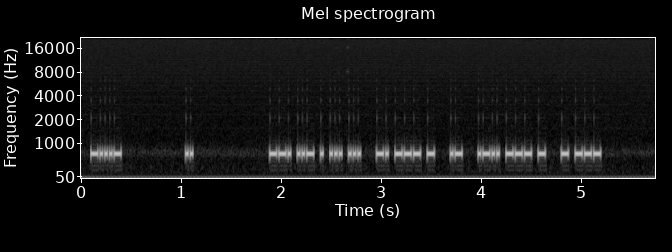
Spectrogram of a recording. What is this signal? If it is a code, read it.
Morse code, heard as a keyed tone, about 53 wpm, 660 Hz. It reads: <BT> I GUESS NOT A LOT TO
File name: archived / CRSnet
